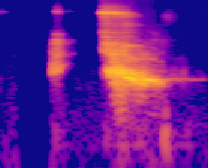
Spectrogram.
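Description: A child takes harsh, high-pitched, noisy breaths, the second with a coarse crowing tone: inspiratory stridor.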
